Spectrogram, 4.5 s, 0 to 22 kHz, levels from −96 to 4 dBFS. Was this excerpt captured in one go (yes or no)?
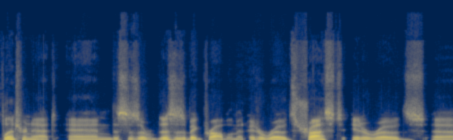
yes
